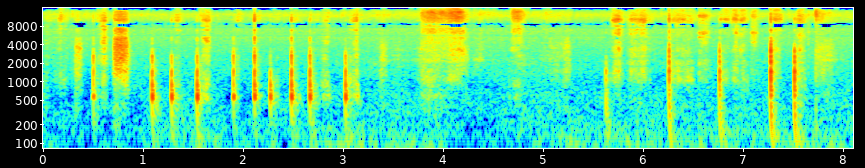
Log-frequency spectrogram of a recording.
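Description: A hard plastic stylus writes on a large iPad whose glass screen is covered with a matte plastic paper-like film. It makes seventeen crisp, woody ticks around 550 Hz, with a brief soft scratchy stroke between the two bursts of tapping.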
